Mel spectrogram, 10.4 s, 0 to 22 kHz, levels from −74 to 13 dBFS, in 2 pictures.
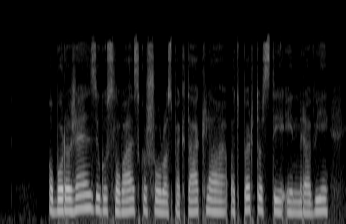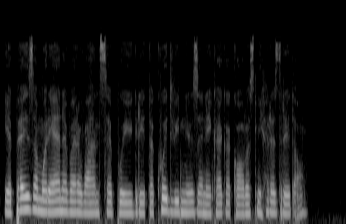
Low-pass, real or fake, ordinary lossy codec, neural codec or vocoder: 10.8 kHz; fake; Opus, 24 kbps; codec, 24 kHz, 0.9 kbps, WavTokenizer, small release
